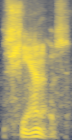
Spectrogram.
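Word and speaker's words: Schiano: Remember, it rhymes with piano. Shianos. Yes.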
